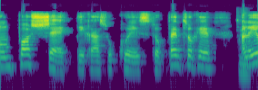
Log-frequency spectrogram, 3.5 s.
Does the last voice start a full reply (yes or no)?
no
